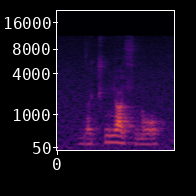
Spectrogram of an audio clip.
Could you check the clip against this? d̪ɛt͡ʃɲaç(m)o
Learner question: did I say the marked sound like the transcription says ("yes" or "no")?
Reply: no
